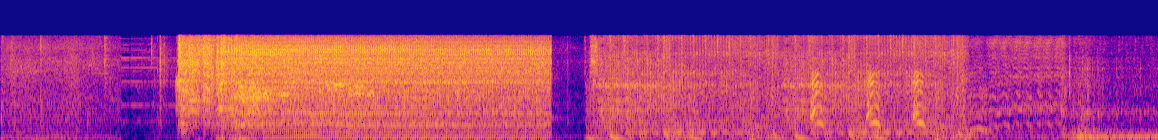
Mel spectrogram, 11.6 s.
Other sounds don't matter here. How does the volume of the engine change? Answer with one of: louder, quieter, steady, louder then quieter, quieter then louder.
quieter.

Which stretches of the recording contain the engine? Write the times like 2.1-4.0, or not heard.
0.0-11.5.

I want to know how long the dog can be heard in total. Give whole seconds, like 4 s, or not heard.
3 s.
